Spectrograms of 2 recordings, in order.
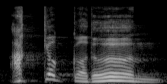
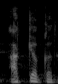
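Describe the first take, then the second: First: Very slow, falling scripture cadence; drawn-out verse ending. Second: Said in the usual way. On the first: Acted. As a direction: stretch each syllable of 아꼈거든 and let it fall. Ends the verse being read aloud.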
